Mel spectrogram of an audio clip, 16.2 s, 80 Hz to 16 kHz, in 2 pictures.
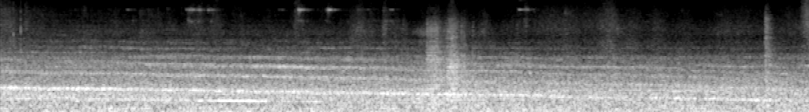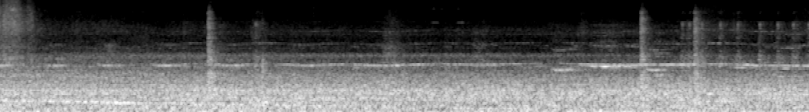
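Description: E233 series electric train heard from the driving cab as it pulls away along the track. A motor whine falls in pitch over the first nine seconds or so, and a few sharp clicks from the wheels and rails come through. A thin high squeal sets in about ten seconds in as the train runs into a curve.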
